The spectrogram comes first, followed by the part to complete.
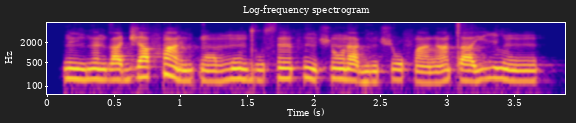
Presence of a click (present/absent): absent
